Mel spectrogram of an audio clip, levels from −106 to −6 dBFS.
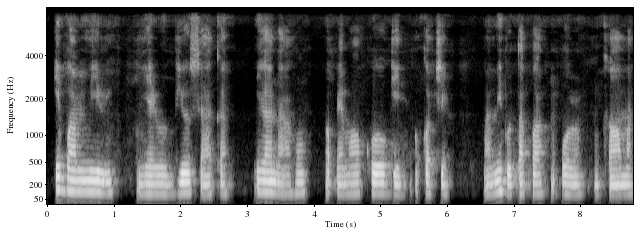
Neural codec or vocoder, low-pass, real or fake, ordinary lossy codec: codec, 44.1 kHz, 7.8 kbps, Pupu-Codec; 7.2 kHz; fake; none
